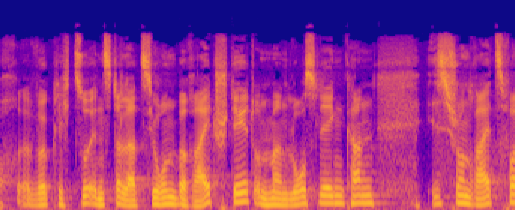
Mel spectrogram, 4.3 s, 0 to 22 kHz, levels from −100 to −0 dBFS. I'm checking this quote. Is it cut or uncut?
uncut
